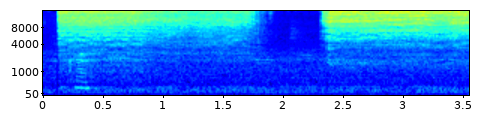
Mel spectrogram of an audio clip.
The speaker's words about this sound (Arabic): بس اني قبل ما افككه بحط سبراي من قلب عشان ما يطيح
